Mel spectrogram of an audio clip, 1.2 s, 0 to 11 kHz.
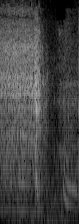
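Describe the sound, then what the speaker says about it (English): A short high-pitched whine of a power drill spins up briefly while drilling a hole in a Nissan S13 being stripped, then fades into quieter background noise with a faint rising tone. "you're just drilling that hole."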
